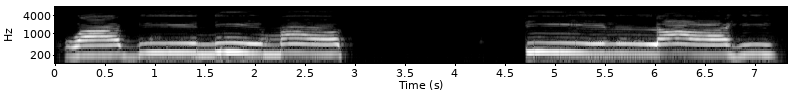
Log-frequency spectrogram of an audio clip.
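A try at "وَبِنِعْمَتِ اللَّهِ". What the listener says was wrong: জি মাশাআল্লাহ, তিল্লাহি। জি লামটা টান দেবেন, যেহেতু লামের উপরে খাড়া জবর আছে, বুঝতে পারলেন?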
